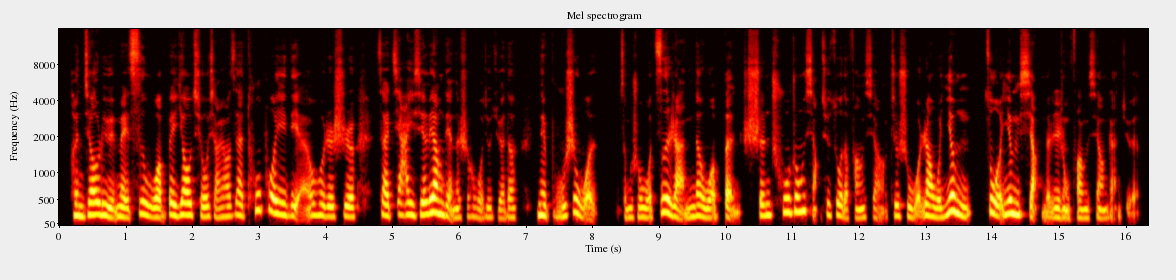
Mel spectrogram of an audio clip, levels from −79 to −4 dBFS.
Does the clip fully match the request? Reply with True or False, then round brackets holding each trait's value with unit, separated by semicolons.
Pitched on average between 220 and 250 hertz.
False (200 Hz)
